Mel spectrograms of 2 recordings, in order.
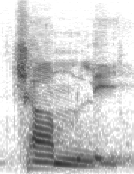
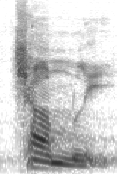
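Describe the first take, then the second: No difference in how they are said.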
